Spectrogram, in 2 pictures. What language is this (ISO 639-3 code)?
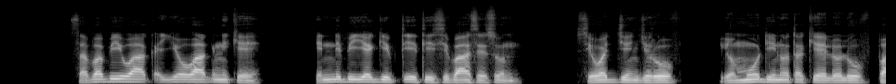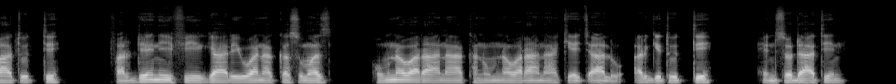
orm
